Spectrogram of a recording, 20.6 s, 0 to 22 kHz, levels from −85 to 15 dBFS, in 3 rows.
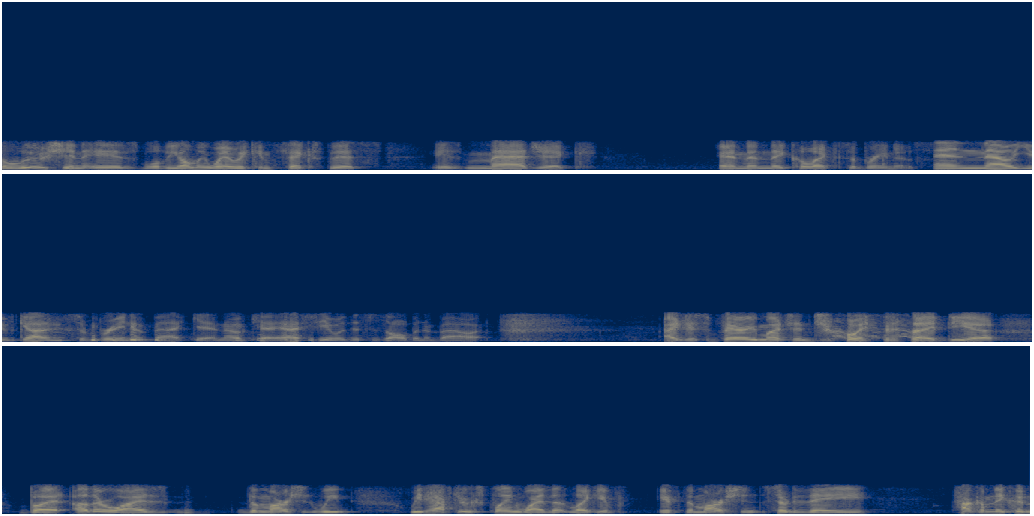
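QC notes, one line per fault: throughout: Bluetooth CVSD headset codec. The speech sits in a narrow telephone band, about 250 Hz to 3.6 kHz, with nothing above. The codec sends a single up-or-down bit per sample and adapts its step size, which fits a 64 kbit/s CVSD link. Fast, bright sounds outrun the step and distort. S sounds turn scratchy. A grainy hiss runs under the speech. The damage is plainly audible.
8.79–8.84 s and 14.93–15.02 s: bit errors on a Bluetooth voice link. The first falls between "back in okay" and "see what this has". The second falls between "that idea but otherwise" and "the martian we'd we'd". Each is a brief rushing crackle, not a hard click. Flipped bits on the CVSD link each nudge the signal by one step that grows with the speech level, and the error fades. The rate sounds like roughly one to two percent.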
